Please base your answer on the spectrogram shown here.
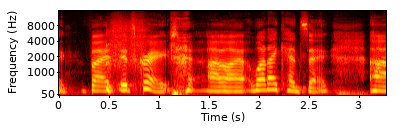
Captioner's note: laughing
